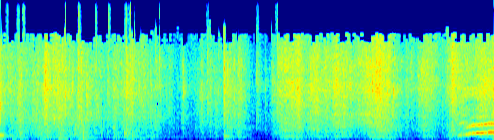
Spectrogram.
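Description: Gift wrapping paper rustling and crinkling as a present is handled and unwrapped, with a brief lull about halfway through and louder crinkling after it.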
